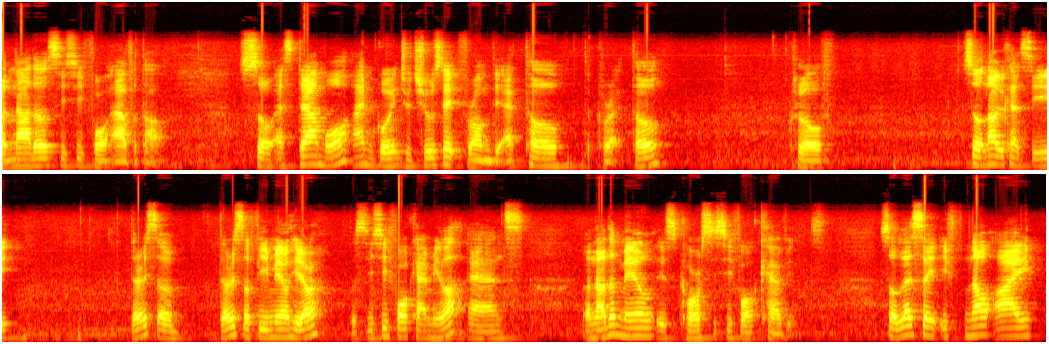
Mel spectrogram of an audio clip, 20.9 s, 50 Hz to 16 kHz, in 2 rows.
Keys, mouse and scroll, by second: 3.7 click, 5.7 click, 7.7 click, 9.6 click, 10.3 click, 10.8 click, 13.0-13.5 scroll up 1, 15.5 click, 16.2-18.7 drag, 20.1 click.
